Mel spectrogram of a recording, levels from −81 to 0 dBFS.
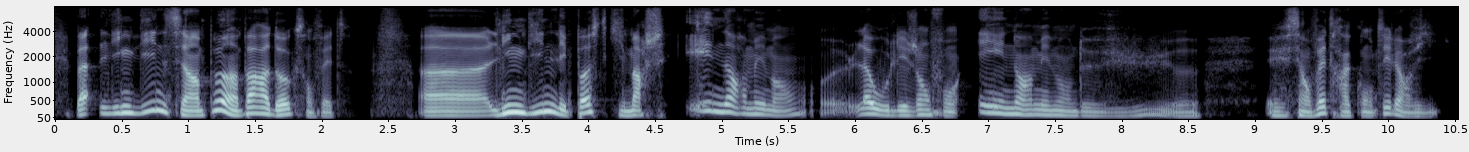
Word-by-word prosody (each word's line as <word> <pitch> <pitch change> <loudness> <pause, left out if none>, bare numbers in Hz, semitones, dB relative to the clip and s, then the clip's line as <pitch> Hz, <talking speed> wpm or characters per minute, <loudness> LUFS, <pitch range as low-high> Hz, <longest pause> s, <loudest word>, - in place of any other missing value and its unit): Bah - - +2
LinkedIn 180 +8 +1
c'est 160 -10 0
un 115 0 +5
peu 240 - +4
un - - +6
paradoxe, 145 -5 +3
en 95 - -6
fait. 90 0 -11 0.5
Heu, 110 0 +2
LinkedIn 185 - +5
les - - +1
posts 180 +4 0
qui 115 - -7
marchent 120 +3 -1
énormément, 155 - -3
heu, 210 0 -14
là 150 +1 +1
où 125 -4 -1
les 115 0 -2
gens 130 +3 -3
font 105 -4 -6 0.2
énormément 130 - -2
de 105 0 -9
vues, 100 +6 -12
heu, 95 +1 -11 0.6
c'est 110 - -4
en 100 - 0
fait 165 +7 0
raconter 100 +7 -5
leur 130 -10 -2
vie. 90 0 -10
130 Hz, 180 wpm, -23 LUFS, 110-165 Hz, 0.6 s, un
